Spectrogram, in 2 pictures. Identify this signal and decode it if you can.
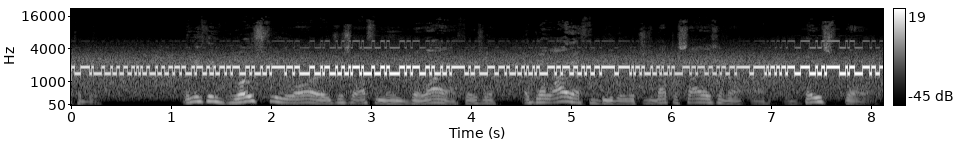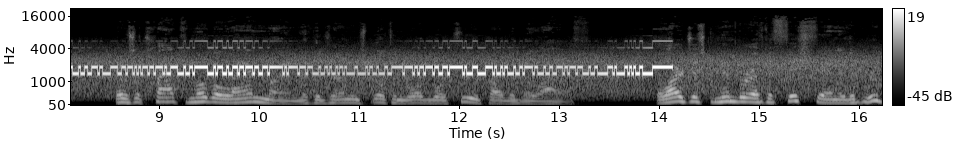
RTTY (50 baud, 450 Hz shift), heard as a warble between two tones, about 1600 Hz centre, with radio static and fading. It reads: … IS PAUL, QTH GENT, LOC DO82VF DO82VF. HOW COPY? HL2XQ DE VK2ZOD K CQ TEST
